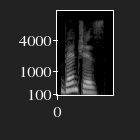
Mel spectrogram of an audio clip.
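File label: "benches", British English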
